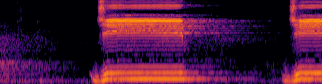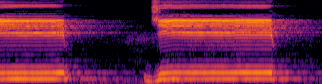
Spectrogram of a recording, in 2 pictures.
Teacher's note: زبان کے درمیان اور اوپر کے تالو کے درمیان سے ادا ہوتا ہے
